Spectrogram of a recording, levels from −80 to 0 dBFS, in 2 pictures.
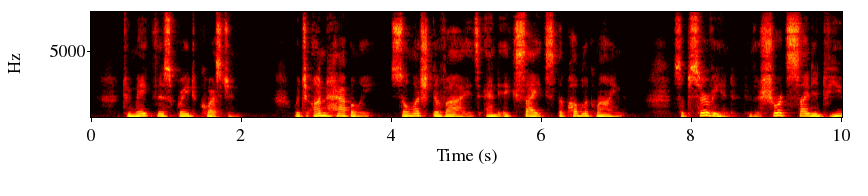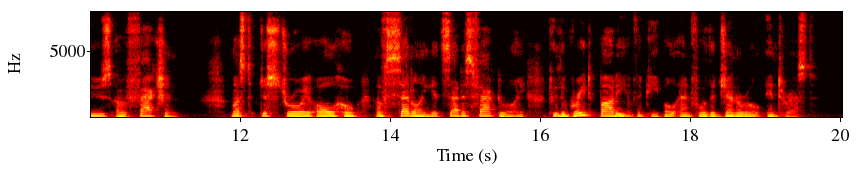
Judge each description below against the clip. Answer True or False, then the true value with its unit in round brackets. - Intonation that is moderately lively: True (4.1 semitones)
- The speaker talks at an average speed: False (130 wpm)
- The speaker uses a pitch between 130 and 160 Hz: True (140 Hz)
